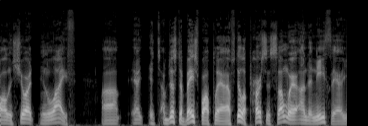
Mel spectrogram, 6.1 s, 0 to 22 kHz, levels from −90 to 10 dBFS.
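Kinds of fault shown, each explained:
Cut-off end: at 5.78 s the sound stops mid-event and the remaining 0.36 s of the file is flat digital silence. The final stretch of audio was never written out or played back, so whatever was sounding is chopped off abruptly instead of fading or decaying naturally. There is no tail, reverb or release, just an instant drop from signal to nothing, which marks the end as truncated rather than finished.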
